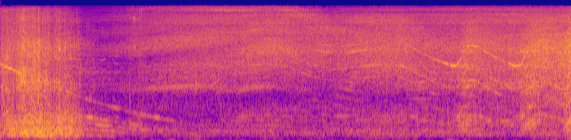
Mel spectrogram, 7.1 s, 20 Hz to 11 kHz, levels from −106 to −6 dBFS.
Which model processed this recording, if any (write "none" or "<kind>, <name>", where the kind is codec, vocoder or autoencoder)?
none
